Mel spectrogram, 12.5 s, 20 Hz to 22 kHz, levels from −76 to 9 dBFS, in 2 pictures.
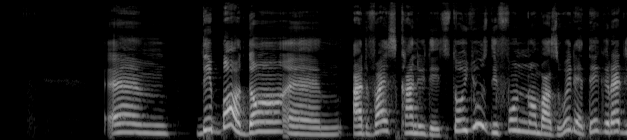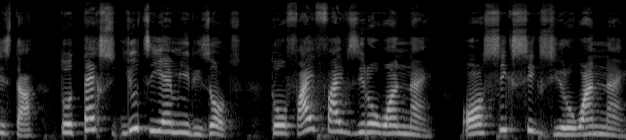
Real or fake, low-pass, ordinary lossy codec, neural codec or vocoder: fake; none; none; vocoder, 48 kHz, 128 mel bands, Vocos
